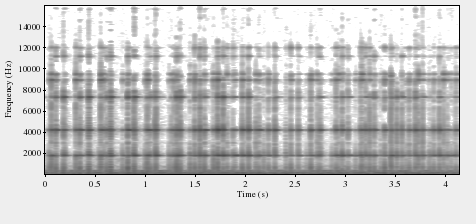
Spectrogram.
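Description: A small, clear, blue-tinted glass drinking cup, hollow and empty, is held in the hand and tapped rapidly with painted fingernails. The taps make quick, bright clinks with steady high ringing tones that die away almost at once, over a faint low rumble.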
